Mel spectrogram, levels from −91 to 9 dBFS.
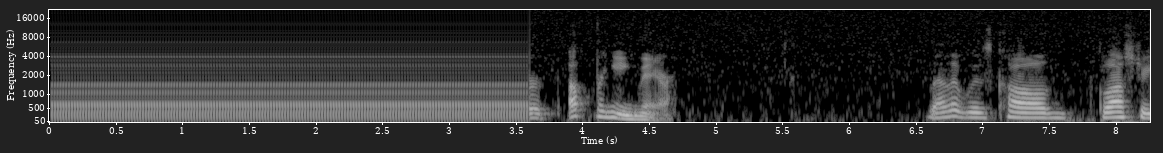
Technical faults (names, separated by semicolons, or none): overdone noise removal; system hang loop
